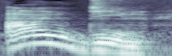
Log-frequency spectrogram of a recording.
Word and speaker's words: Undine: The Undine, well, the right pronunciation is the Undine, carved from a block, was thrown right under the sea beach by the waves.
